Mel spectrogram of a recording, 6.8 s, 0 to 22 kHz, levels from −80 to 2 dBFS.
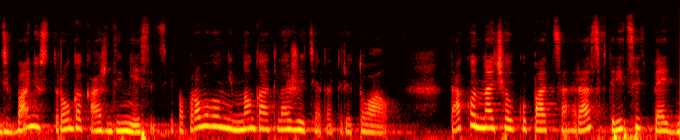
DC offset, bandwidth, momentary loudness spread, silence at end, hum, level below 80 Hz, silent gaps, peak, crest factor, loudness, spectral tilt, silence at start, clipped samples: under 0.1%; 15 kHz; 11 LU; 0 s; none; -42 dBFS; none; -12 dBFS; 16 dB; -29 LUFS; -6 dB/octave; 0 s; under 0.1%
